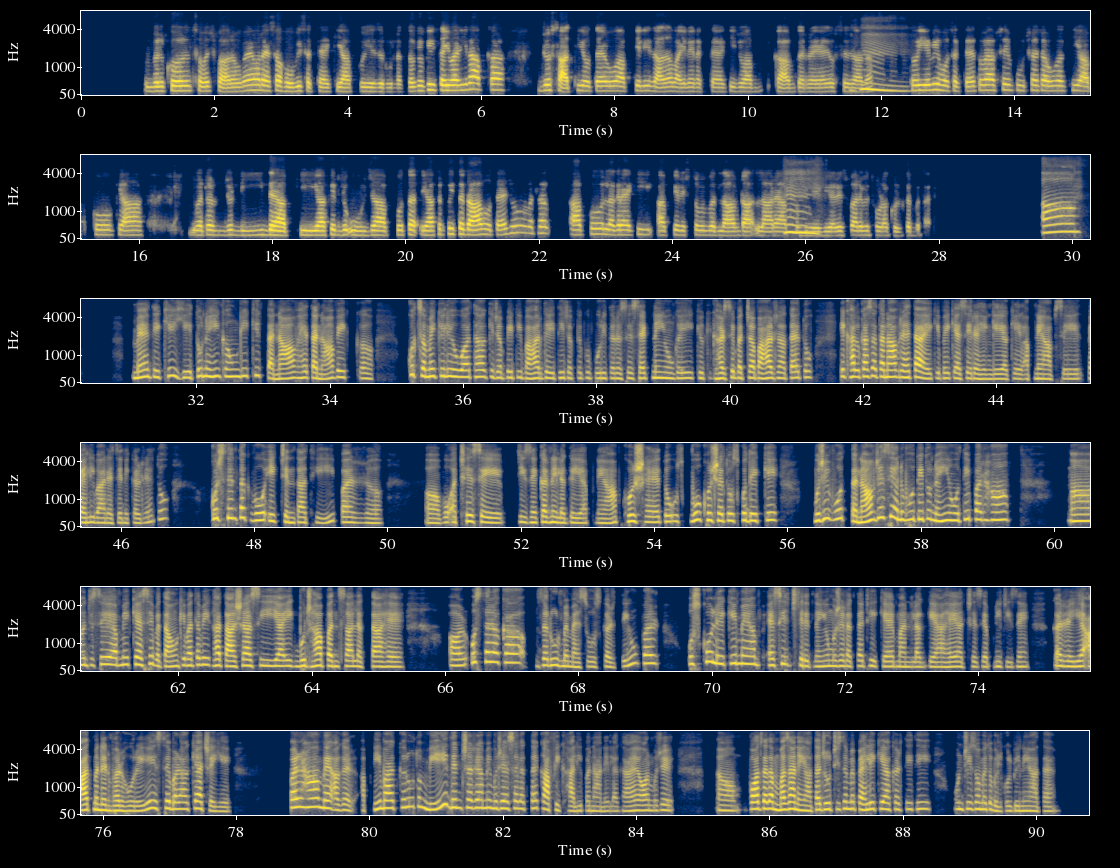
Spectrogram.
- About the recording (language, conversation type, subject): Hindi, advice, रोज़मर्रा की दिनचर्या में मायने और आनंद की कमी
- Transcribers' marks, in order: in English: "बिहेवियर"; in English: "सेट"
